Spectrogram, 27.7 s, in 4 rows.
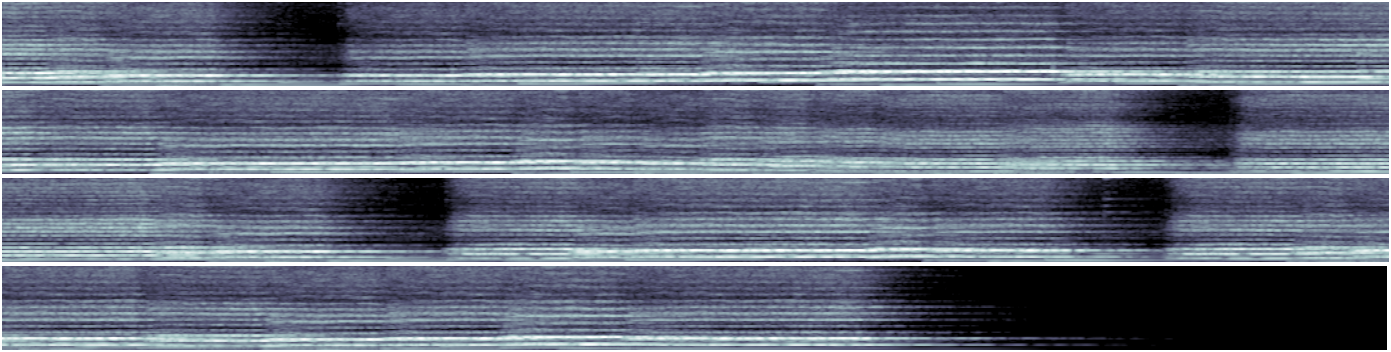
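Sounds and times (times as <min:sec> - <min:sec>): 
soprano singing: 0:00.0 - 0:25.8.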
